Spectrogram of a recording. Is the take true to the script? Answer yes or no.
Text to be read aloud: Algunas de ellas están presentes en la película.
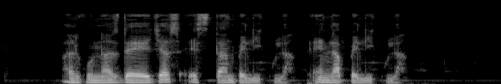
no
